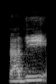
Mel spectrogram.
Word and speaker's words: Travis: So I would pronounce them like you would a Québécois or an Eastern Canadian French name. So Travis Etienne.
